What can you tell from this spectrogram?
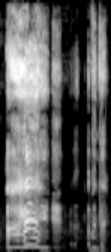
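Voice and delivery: very high, loud alarmed scream; panicked cry. Acted. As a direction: shriek it in panic. Alarmed at sudden danger.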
